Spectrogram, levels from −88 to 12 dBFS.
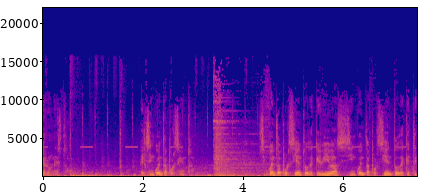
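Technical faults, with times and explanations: No technical fault can be heard anywhere in the audio, and the signal runs without any break, dropout or added disturbance.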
